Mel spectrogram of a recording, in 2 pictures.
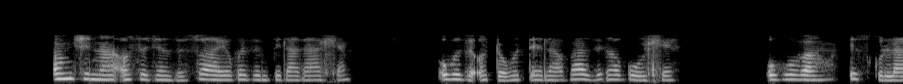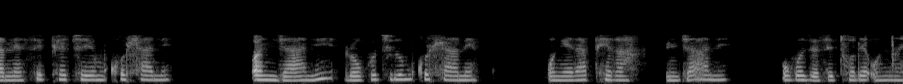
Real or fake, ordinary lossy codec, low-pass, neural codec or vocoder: real; AAC, 16 kbps; 7.2 kHz; none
